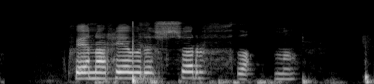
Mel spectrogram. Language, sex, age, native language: Icelandic, female, 10, Icelandic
